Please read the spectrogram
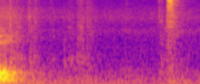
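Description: Faint scratching of a pen writing on a sheet of paper, with one short, sharper stroke near the end.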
